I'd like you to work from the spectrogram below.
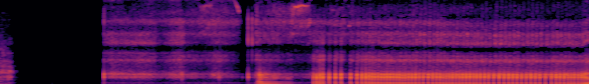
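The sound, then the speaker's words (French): A person warms up the voice before going on stage with a simple exercise reaching deep into the back of the throat: after a moment of silence, a deep, raspy sound builds into a rough, rattling, creaky drone held steady for several seconds. “Alors moi, je fais des exercices euh, très simples de de de d'aller chercher au fond de la gorge le”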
